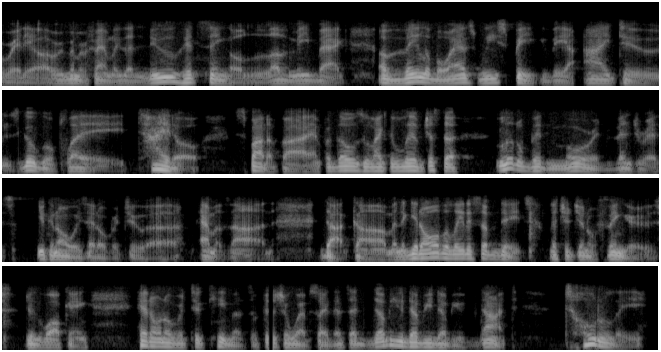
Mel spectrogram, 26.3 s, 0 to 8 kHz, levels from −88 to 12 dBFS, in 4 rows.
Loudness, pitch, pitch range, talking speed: -32 LUFS, 95 Hz, 85-105 Hz, 150 wpm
